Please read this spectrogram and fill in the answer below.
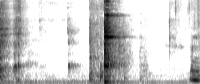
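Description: A metal spoon clinks once against a small glass bowl about a second in: a sharp clink with a short ring.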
